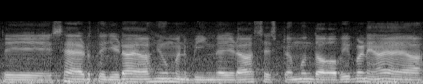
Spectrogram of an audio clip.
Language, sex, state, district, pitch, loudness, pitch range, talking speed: Punjabi, male, Punjab, Kapurthala, 115 Hz, -15 LUFS, 110-125 Hz, 225 wpm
